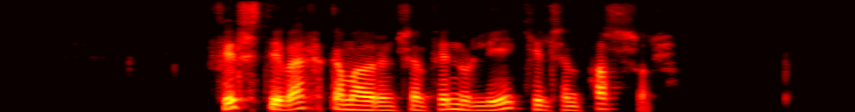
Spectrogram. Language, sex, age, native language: Icelandic, male, 60-69, Icelandic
